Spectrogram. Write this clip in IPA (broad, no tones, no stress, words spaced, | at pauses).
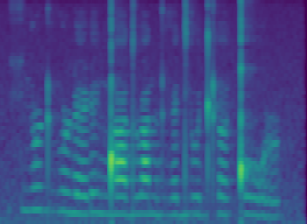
xiɹɖʱɯɹ ɳɛɽe ŋ͡ǃadɹanɖʱɛ djɵdʈʰɜ ǃoɹ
